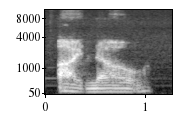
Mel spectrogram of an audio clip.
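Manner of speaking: deep, rough, gravelly voice. Reading a line where a figure speaks for the first time: deep gravelly voice. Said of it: "A deep, gravelly voice comes out of".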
